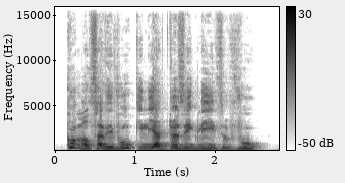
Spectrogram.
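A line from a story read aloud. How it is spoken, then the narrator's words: Harsh growling female voice. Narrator (French): gronda-t-elle de cette voix si dure qu'à peine pouvait-on concevoir qu'elle sortît de cette bouche si délicate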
